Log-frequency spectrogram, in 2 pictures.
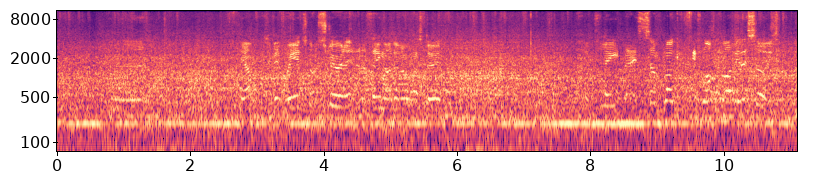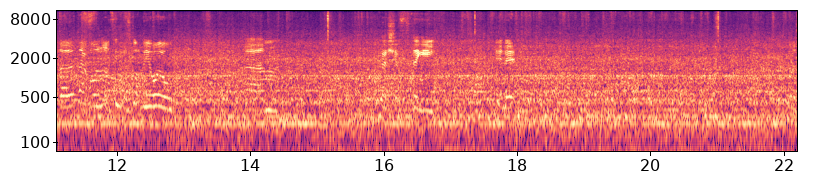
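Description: Loud, steady machinery drone with a constant low hum, unbroken throughout, with scattered small clicks and taps of metal parts being handled.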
